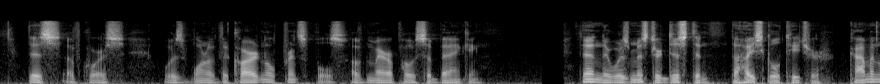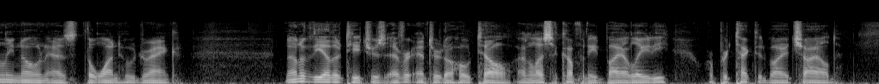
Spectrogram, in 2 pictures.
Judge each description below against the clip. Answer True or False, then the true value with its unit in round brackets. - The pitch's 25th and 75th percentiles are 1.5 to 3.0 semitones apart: True (2.6 semitones)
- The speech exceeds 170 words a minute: False (160 wpm)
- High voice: False (90 Hz)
